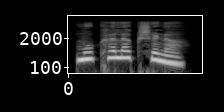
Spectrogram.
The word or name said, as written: ಮುಖಲಕ್ಷಣ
